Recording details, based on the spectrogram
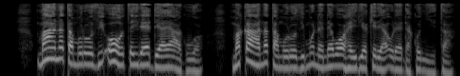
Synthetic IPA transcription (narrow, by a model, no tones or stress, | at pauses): mahanatamoɾoðiʔohoteiɾɛdeajaɣuɔ | makahanatamoɾoðimonɛnɛwɔɦɛiɾiɛkeɾeaoɾɛːdakoɲiːta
